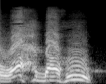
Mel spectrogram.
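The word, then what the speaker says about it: وَحْدَهُ: কইছিল ওয়াহদাহু না ওয়াহদাহু ওয়া হা জবর ওয়াহ দাল জবর দা হা পেশ হু ওয়াহদাহু হ্যাঁ বলেন সাইফুল্লাহ ভাই বলেন লাহুল মুলকু ওয়া লাহুল হামদু ওয়া হুয়া আলা কুল্লি শাইইন কাদির।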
